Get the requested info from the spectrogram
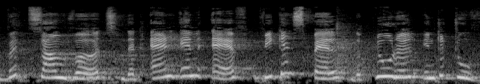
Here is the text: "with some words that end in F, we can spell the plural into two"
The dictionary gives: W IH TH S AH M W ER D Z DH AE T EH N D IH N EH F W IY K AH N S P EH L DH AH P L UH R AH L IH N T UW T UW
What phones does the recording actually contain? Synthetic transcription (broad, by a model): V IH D S AH M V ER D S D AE T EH N IH N EH F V IY K AH N S P EH L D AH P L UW R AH L IH N T UW T UW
